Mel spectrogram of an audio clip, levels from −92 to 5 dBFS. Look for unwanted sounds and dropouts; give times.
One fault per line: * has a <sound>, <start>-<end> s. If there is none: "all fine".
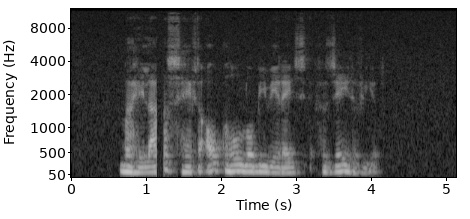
* has a dropout, 1.1-1.2 s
